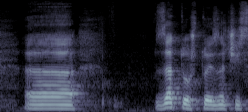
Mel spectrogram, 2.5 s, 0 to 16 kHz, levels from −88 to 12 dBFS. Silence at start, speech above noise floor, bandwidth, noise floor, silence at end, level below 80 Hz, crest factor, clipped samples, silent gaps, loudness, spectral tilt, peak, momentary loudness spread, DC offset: 0.25 s; 34 dB; 15 kHz; -61 dBFS; 0 s; -66 dBFS; 20 dB; under 0.1%; none; -27 LUFS; -5 dB/octave; -10 dBFS; 9 LU; under 0.1%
